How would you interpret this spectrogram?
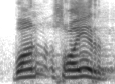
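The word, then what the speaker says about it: bonsoir: Emangnya bahasa Prancis mudah tulisannya bonur bacanya bonjou. Bon soir, bonso jangan pelajari bahasa-bahasa orang kafir ini.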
